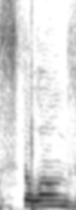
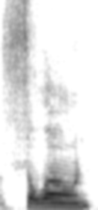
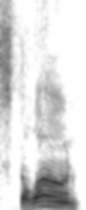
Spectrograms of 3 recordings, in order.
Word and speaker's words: Stallone: R Y says Trump mispronounces Stallone's name, calling him uh Salone, and Stallone was totally cool about it and said nothing. Oh, yeah. Yeah, I remember when that happened. when Trump gave an honorary medal to kiss and uh Sylvester Salone and he mispronounced Salone's name or Stallone's name by calling him Salone.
